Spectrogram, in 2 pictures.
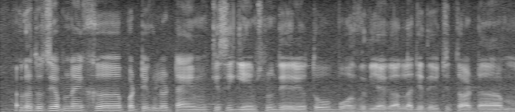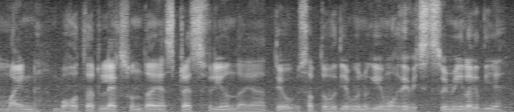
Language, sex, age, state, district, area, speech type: Punjabi, male, 30-45, Punjab, Kapurthala, urban, spontaneous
